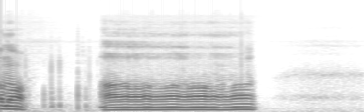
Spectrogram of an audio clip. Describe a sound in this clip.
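A young man draws out a long, loud cry into a microphone.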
